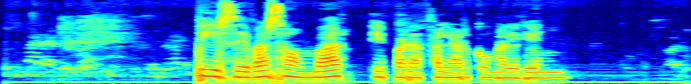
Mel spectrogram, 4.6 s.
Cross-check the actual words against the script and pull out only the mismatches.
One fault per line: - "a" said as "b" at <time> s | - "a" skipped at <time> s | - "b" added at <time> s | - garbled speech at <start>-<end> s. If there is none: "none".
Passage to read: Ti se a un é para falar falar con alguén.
- "vas" added at 1.7 s
- "bar" added at 2.1 s
- "falar" skipped at 3.1 s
